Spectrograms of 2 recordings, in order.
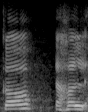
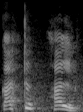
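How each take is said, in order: First: A break follows the first syllable. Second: The word is said without that break. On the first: The speaker calls it wrong. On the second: The speaker calls it right.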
